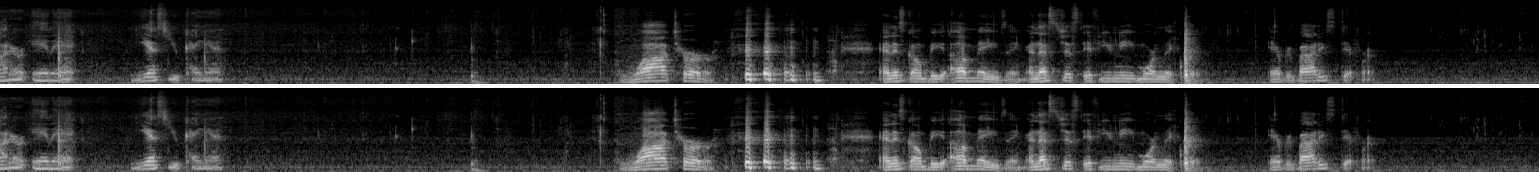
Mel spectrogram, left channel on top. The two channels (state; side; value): normal; both; correlation 0.69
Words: in it. Yes, you can. Water. And it's going to be amazing. And that's just if you need more liquid. Everybody's different.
